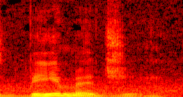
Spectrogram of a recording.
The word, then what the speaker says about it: Bemidji: there's a lot of locals who call this place Bemidji I'm going to bemidj I I'm going to Bemidji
